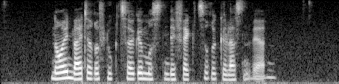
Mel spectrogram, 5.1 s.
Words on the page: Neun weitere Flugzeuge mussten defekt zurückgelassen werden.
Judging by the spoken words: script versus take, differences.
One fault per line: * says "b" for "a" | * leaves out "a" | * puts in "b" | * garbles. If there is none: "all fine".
all fine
